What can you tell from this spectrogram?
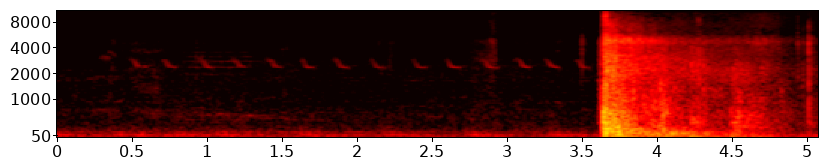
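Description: Big aerial 'sky shot' firework launching from its tube about three and a half seconds in: a sudden loud blast followed by a rushing hiss of sparks that fades away over about a second.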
